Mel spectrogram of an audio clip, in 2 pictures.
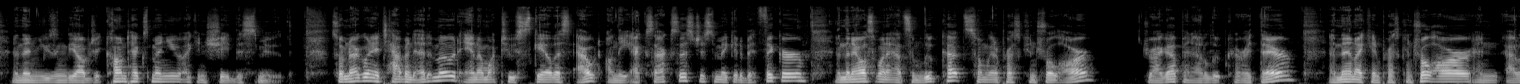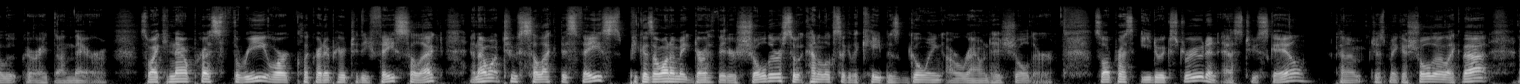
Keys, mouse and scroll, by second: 1.9 w, 2.5 scroll down 1, 2.6-3.6 middle drag, 3.6 Tab, 3.8-4.5 middle drag, 4.5 scroll up 1, 4.6 middle click, 5.3 s, 7.6 middle drag, 7.8 scroll down 1, 7.9-9.5 middle drag, 9.5 ctrl+r, 12.2-13.7 middle drag, 13.7 ctrl+r, 15.7-17.3 middle drag, 17.3 3, 18.1-19.3 drag, 19.3 scroll up 1, 19.4-20.3 shift+middle drag, 20.3 right click, 20.5-26.2 middle drag, 26.2 e, 27.1 s, 28.5 middle click, 28.9 g, 29.3-30.4 middle drag.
